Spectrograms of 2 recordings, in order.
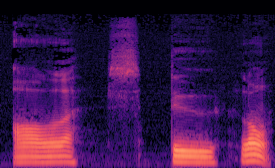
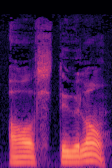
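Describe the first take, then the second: First: "All s do long" slowly, part by part; slow syllable-by-syllable demo of "All s do long"; sounded out. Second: Said in the usual way. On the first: Shown as a demonstration. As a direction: draw out "All", then pause before each of "s", "do", "long". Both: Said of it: "like this".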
